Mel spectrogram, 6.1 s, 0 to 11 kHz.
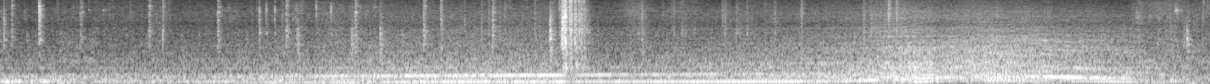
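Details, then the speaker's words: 2011 Toyota RAV4 on a test drive after a transmission rebuild, floored: engine revs climb while the car barely moves, then drive suddenly grabs hard and it downshifts erratically; transmission slipping, cause not confirmed. "When I got off the interstate, it would rev and then catch and chirp the tires, so let's see what this does."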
